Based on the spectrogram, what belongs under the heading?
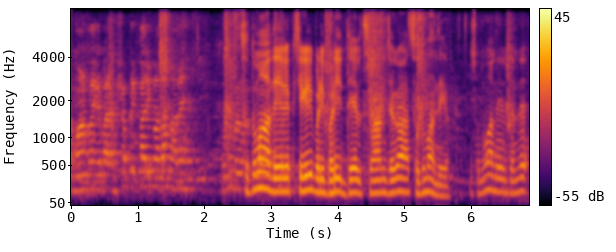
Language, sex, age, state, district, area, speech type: Dogri, male, 18-30, Jammu and Kashmir, Udhampur, rural, spontaneous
